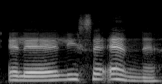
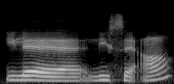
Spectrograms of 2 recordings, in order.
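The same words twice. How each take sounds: First: 'lycéenne' with the n fully sounded, slowly; slow model, clear n closing 'lycéenne'; full final n. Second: 'lycéen' ending in a nasal vowel, no n, slowly; slow model, nasal end on 'lycéen'. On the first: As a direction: finish 'lycéenne' on a long released n. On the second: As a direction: let the last vowel of 'lycéen' go into the nose. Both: Shown as a demonstration.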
